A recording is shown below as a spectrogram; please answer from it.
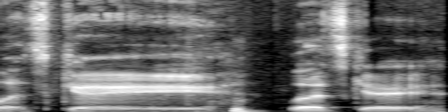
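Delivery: very low, quiet, dropped voice, drawn out. A tabletop player speaks in character during the game, voice a lot lower. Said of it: "Your voice got a lot lower for a second".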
